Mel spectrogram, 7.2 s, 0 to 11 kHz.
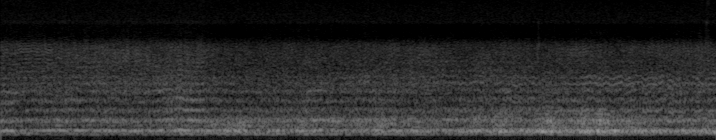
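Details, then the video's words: Honey bees feeding at a table-top bee feeder in a garage in Colorado on a warm January day; a steady, dense buzzing drone of many wings with a low hum, wavering slightly in loudness throughout. "Honey Bees Feasting from 3D Printed Bee Feeder"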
